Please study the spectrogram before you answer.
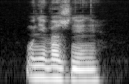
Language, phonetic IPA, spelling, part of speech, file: Polish, [ˌũɲɛvaʒʲˈɲɛ̇̃ɲɛ], unieważnienie, noun, LL-Q809 (pol)-unieważnienie.wav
